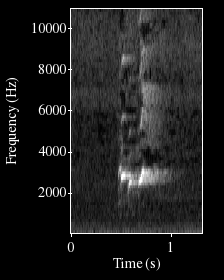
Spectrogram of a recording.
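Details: Sooty-headed bulbul (kutilang emas) giving one short double whistled note, clear and slightly rising, over a low background hum.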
